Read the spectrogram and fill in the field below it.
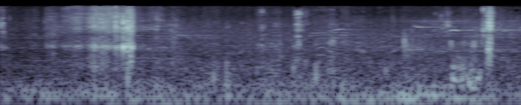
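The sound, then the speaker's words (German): Wet crunching as someone bites into an apple and chews, with a loud crisp bite near the start and another toward the end, and softer mouth sounds between. “weil Apfelessen Wasser im Mund produziert”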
